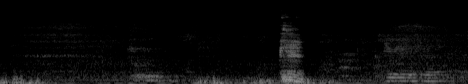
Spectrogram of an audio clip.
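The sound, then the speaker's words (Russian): Throat clearing during a guided meditation session, a few rough, raspy clears, the loudest a sharp cough-like burst near the middle, over low background noise. “Прочистите свое горло.”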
